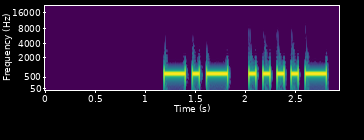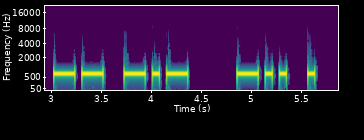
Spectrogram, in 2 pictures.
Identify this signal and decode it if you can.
Morse code, heard as a keyed tone, about 17 wpm, 700 Hz. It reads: K4MK DE
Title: USA Callsign DE Callsign - 4 Characters - 17wpm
